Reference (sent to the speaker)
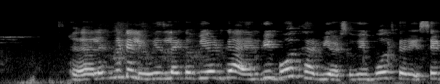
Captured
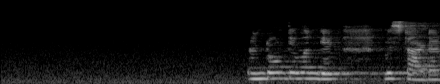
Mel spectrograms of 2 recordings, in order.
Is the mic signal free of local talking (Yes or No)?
No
